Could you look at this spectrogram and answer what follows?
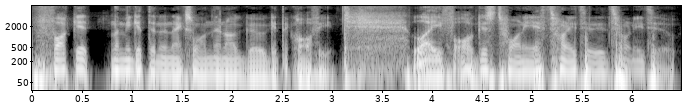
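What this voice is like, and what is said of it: Usual voice. Nothing is said of it.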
